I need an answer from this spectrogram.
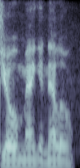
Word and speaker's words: Joe Manganiello: I have no idea how to pronounce his name correctly. Joe Manganiello.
